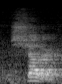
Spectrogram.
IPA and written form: ˈʃʌdɚ (shudder)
